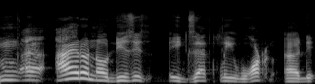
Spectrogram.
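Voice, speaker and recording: Recorded very cleanly with a silent background and a dry, close sound with no echo, a man with a fairly high pitch talks at a fairly slow pace with lively intonation. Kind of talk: game guide talk. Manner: hesitant, halting.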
